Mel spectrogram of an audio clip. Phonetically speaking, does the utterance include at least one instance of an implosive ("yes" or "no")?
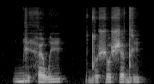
no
